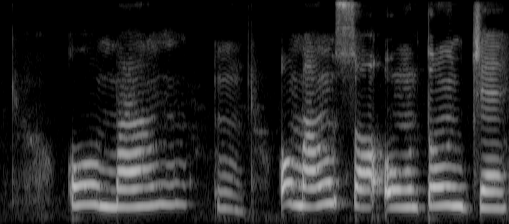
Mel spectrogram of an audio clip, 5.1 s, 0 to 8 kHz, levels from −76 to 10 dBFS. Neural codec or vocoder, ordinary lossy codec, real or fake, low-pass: codec, 16 kHz, 6 kbps, DAC; none; fake; none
